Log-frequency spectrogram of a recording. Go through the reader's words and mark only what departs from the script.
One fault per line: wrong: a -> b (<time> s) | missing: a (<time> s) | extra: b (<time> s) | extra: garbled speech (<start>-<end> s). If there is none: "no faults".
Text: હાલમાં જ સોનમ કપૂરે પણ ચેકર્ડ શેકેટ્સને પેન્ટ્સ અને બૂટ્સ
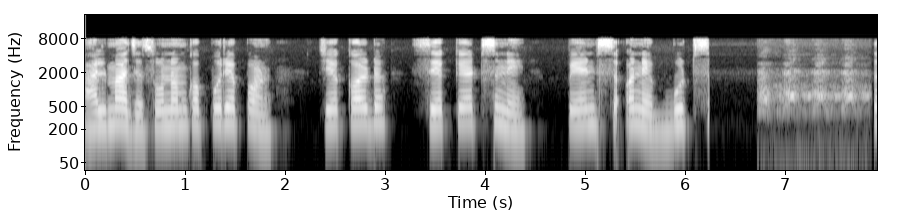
no faults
